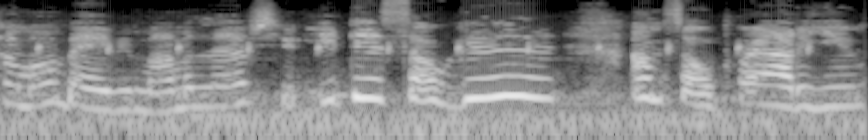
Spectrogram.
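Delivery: nice, gentle, high, sweet motherly voice. A mother who has to be both parents shows her nice voice to her baby. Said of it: "I have to have my nice voice".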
